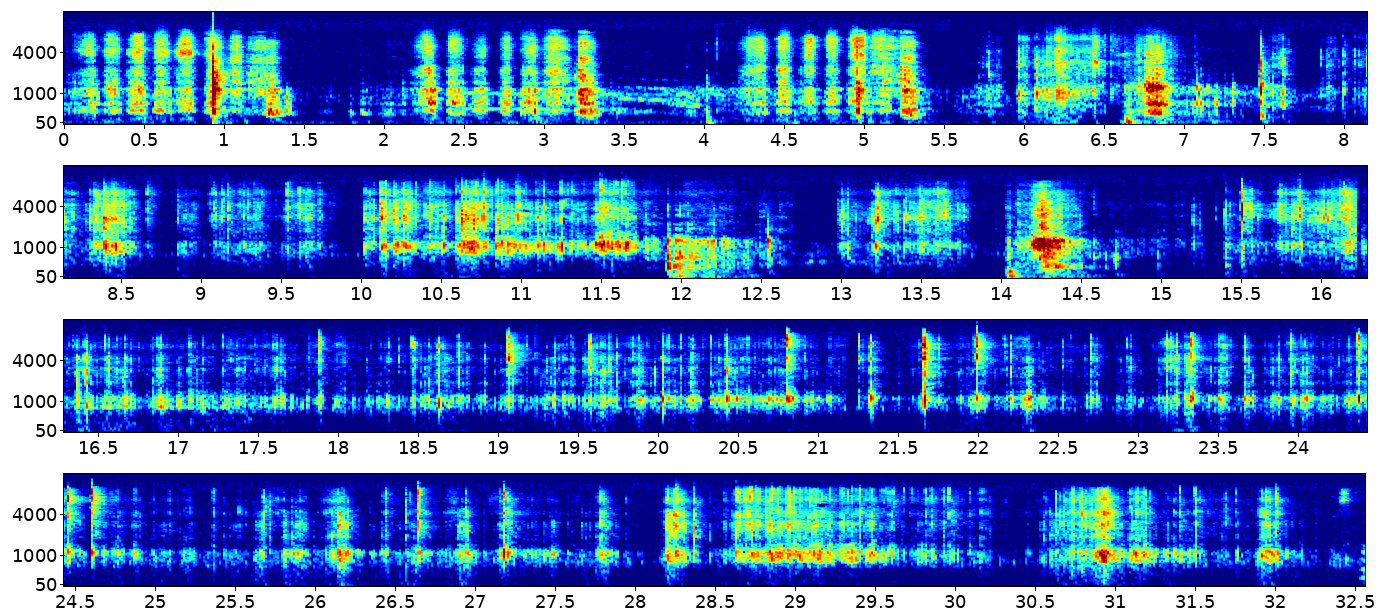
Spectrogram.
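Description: Kitchen knife cutting a red capia pepper on a wooden cutting board in short runs of quick strokes. From about halfway through, a plastic bag crinkles and rustles steadily as the diced pepper is put into it.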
